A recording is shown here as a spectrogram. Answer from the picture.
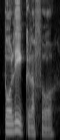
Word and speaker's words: bolígrafo: So the options are bolígrafo, lápiz, or crayon. The first one. How do you say that, Dan? You say it again. Bolígrafo. Bolígrafo.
